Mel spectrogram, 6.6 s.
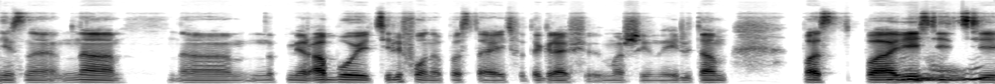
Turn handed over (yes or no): no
